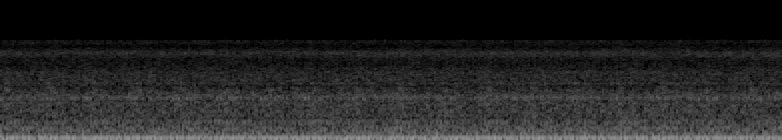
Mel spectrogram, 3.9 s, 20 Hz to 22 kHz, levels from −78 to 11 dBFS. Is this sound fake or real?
real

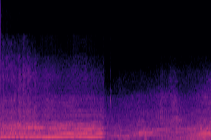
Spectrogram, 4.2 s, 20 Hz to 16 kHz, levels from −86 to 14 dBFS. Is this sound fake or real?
fake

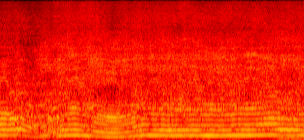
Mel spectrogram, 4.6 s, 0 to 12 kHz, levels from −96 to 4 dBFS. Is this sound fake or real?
fake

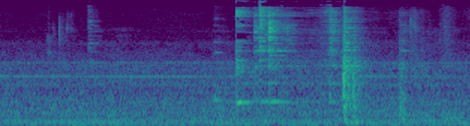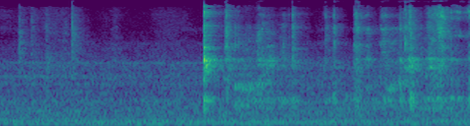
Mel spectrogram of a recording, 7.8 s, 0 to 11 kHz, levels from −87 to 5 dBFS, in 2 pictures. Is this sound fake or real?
real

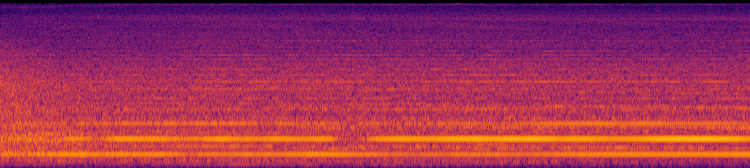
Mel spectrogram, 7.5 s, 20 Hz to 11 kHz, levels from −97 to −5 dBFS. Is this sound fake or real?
real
